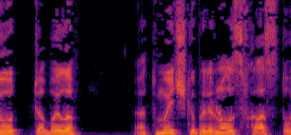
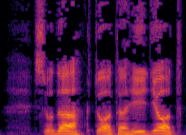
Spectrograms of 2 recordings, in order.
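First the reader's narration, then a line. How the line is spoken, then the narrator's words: Groan. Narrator (Russian): простонал Мортон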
